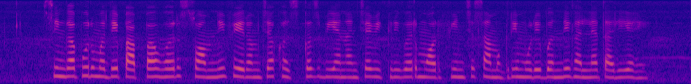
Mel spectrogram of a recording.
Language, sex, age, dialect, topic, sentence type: Marathi, female, 60-100, Northern Konkan, agriculture, statement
